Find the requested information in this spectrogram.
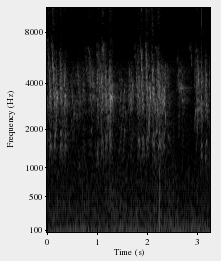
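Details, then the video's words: Village sparrows playing and bathing, with unedited natural sound: a steady stream of rapid, high-pitched chirps and tweets, about one burst each second, rising and falling in loudness. "sparrow chirping sound"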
